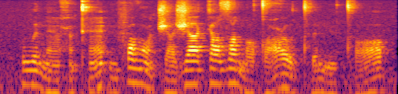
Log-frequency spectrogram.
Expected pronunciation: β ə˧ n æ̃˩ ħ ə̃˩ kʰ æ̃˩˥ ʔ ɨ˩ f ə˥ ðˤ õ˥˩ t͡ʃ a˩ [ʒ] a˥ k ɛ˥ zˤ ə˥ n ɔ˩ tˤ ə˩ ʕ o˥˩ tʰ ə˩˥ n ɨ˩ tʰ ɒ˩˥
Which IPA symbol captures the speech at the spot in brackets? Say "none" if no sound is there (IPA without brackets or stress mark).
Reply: ʒ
